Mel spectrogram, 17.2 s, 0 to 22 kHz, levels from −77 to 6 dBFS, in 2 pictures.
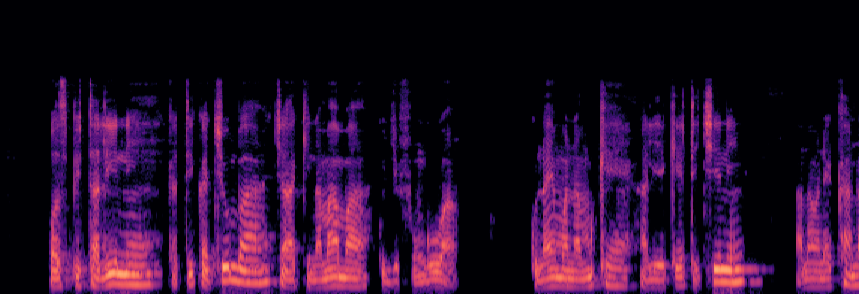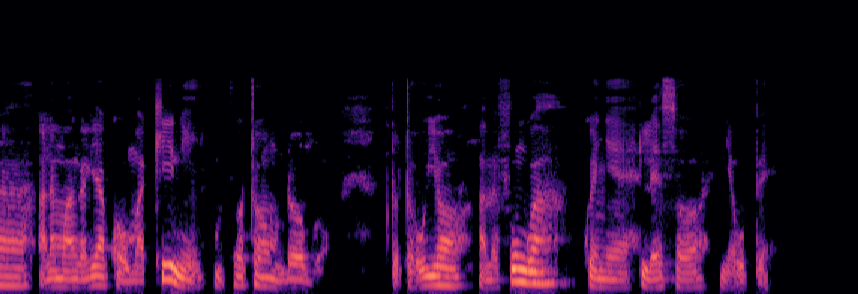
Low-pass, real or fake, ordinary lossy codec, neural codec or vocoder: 7.2 kHz; real; Opus, 64 kbps; none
